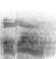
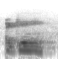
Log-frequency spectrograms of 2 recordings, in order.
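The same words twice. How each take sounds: First: It is said with the American pronunciation. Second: It is said with the Canadian pronunciation. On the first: "my American friends have sometimes said that they say" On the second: "and I say"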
